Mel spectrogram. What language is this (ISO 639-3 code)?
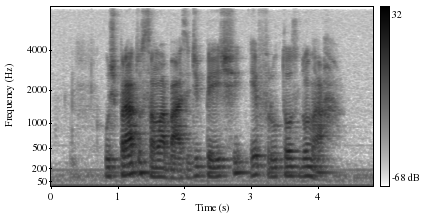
por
